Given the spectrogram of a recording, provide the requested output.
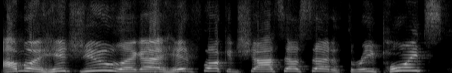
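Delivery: very high, loud shouting trash talk; mock fury. Angel Reese trash-talking the monster, high shouting. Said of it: "Then she goes".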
